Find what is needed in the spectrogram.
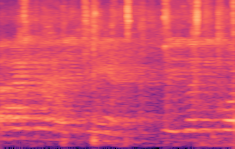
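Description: Several people talking in a large gymnasium, with a few short knocks and clicks among the voices.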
